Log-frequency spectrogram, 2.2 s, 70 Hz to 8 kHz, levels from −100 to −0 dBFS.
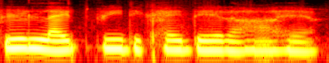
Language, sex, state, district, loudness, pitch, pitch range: Hindi, female, Arunachal Pradesh, Papum Pare, -14 LUFS, 190 Hz, 185-210 Hz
